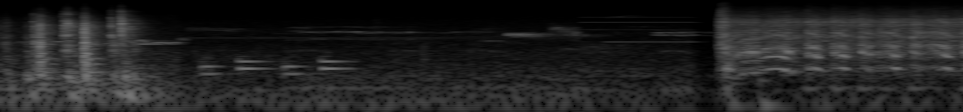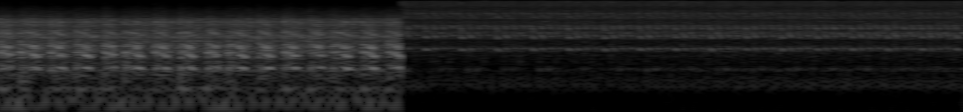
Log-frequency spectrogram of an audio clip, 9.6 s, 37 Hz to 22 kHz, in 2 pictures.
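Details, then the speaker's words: 2013 Mini diesel, N47 engine, reinstalled after timing chain replacement: starter spins fast and evenly about three seconds with light uniform pulses, no firing; briefly started then cut out, owner suspects no compression. "right well I don't know whether you heard that it started up and then cut out which doesn't surprise me but what does surprise me now is it sounds like it's got no compression which is not good"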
